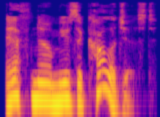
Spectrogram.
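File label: "ethnomusicologist", British English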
